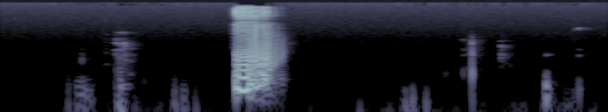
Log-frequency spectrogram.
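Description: A loud, rasping fart bursts out for about a third of a second, surrounded by soft thumps and faint low rumbles in an otherwise quiet space, with no one talking.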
